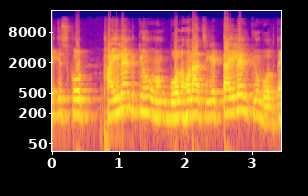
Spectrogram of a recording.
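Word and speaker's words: Thailand: अब ये थाईलैंड और थॉमस नहीं है, ये टॉमस और टाइलैंड है। इसका हमने ट्रांसक्रिप्शन किया है ओ टॉमस, टॉमस। इसी प्रकार से ये देखिए टाइलैंड, नॉट थाईलैंड, टाइलैंड।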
